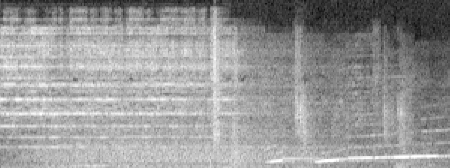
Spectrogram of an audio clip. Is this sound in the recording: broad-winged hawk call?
no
